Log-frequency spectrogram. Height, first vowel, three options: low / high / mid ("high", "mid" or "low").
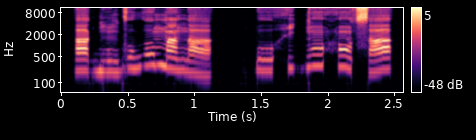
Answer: low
